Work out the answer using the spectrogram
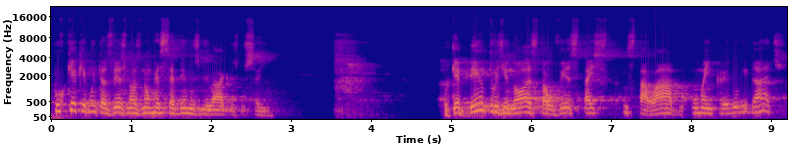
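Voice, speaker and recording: A man's voice: a little high, animated, moderate pace, mellow, soft background music. A man preaching a sermon as pastor, asking the congregation rhetorical questions. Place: church. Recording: echoey church hall with long reverb.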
